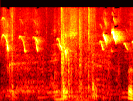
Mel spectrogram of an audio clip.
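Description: Young chicks peeping: a run of short, high, falling peeps, with a brief burst of noise about a second in.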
